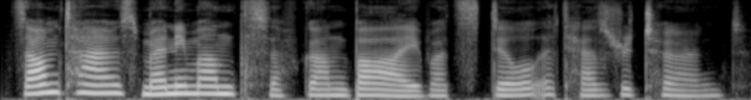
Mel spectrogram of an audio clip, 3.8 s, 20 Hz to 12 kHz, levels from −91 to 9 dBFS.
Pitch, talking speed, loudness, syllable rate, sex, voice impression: 215 Hz, 175 wpm, -18 LUFS, 4.7 syllables/s, female, feminine, slightly young, slightly cute, slightly intellectual, calm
